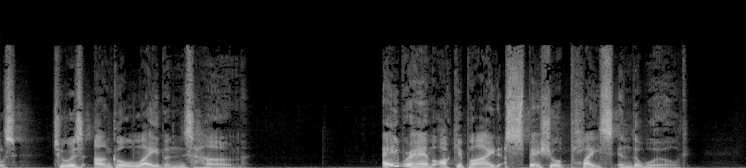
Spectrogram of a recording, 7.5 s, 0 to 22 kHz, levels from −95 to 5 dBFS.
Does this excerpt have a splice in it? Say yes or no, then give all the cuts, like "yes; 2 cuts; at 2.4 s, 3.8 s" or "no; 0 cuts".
yes; 1 cut; at 5.0 s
